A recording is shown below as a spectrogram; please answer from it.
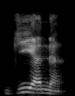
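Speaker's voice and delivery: "guiana" with a hard G, gui-a-na. Shown as a demonstration. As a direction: say "guiana" slowly, opening on a hard g. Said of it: "se pronuncia como si fuera una G".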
